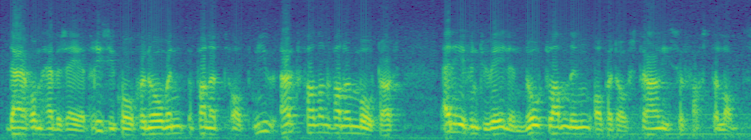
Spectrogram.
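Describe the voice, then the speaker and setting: A man's voice: mid-range voice, a little fast, lightly acted. Formal male 1930s bulletin reader, acted by a man, mid-range voice, phone-like vintage radio band. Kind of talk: scripted news bulletin in a radio play. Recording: thin band-limited old radio sound.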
